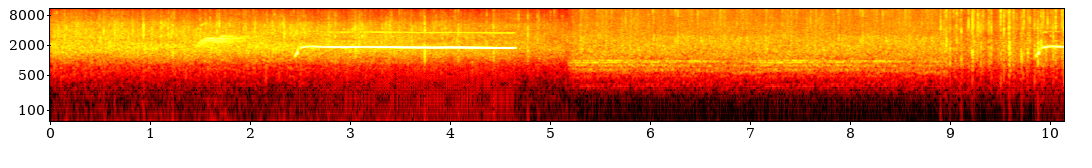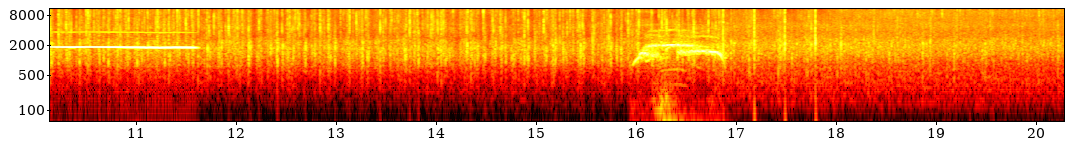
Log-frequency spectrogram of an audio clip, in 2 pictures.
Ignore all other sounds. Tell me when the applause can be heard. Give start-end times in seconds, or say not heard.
0.0-20.2.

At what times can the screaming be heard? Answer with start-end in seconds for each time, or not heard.
2.4-4.7, 9.8-11.7, 15.9-16.9.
